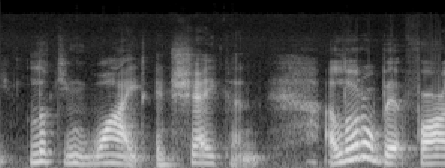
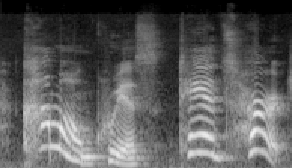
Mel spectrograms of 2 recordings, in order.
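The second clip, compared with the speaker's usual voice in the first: higher, louder slow urging; urgent shout; 11 semitones higher, 3 dB louder, slower than usual. Acted. Freddie shouting at Christopher to hurry. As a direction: call him to hurry. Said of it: "shouted Freddie".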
